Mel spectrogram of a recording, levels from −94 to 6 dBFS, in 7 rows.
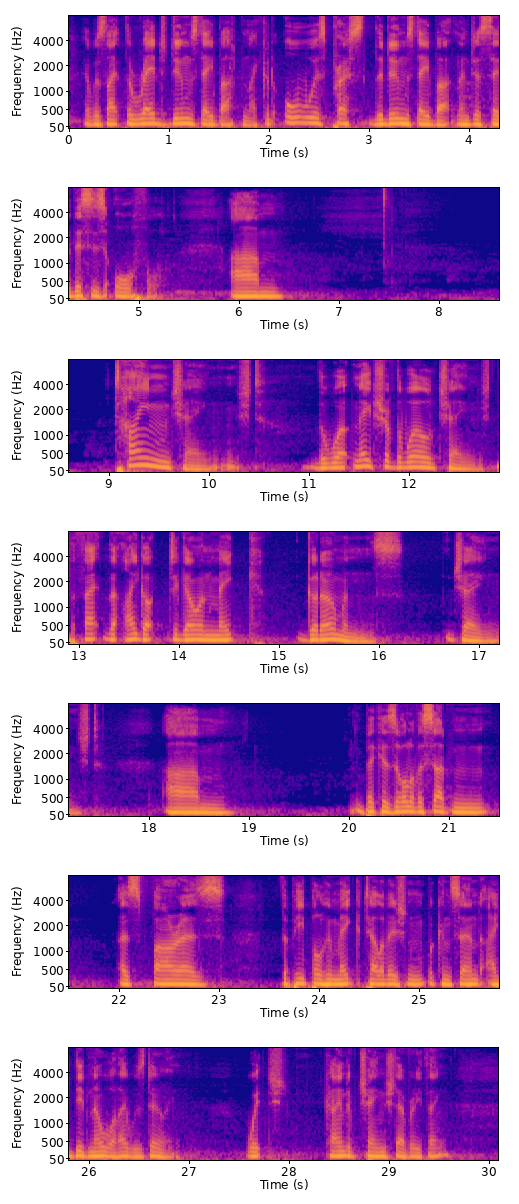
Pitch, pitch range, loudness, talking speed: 120 Hz, 110-130 Hz, -21 LUFS, 140 wpm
